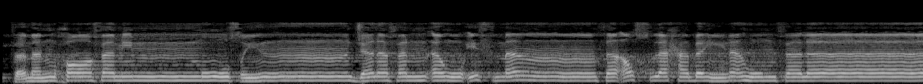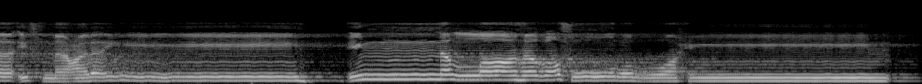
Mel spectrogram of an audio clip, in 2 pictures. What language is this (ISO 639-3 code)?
ara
